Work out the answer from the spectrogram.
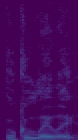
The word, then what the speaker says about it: ukulele: different yeah it's a tenor ukulele it's uh pronounced ukulele uh is the proper pronunciation okay uh and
